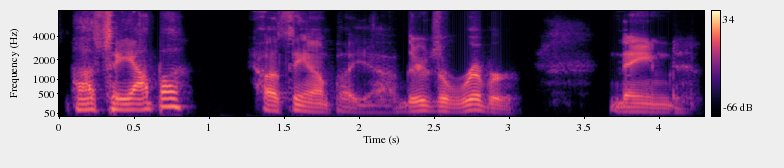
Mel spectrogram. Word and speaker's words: Hassayampa: See, that's that Midwest term. That's how you pronounce it in the Midwest. Yeah, but see, I pronounce it with the Navajo pronunciation, which is probably what it is, I would guess.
